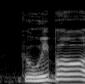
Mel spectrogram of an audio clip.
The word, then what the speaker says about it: Ku'uipo: His name is Kuipo. Did I say that right? – Kuipo Aloha.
